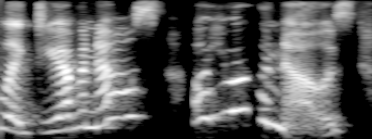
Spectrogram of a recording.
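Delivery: rising to a very high delighted "oh"; mock relieved discovery. Calling a friend about basic things, high mock delight. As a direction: play up the silly relief.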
